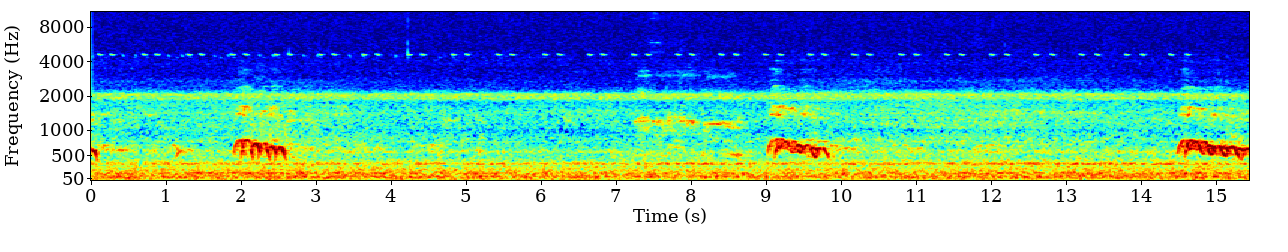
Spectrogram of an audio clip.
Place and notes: nuit à piton saint pendant le tournage de Signature, dHerve Hadmar
Reunion, 14 August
